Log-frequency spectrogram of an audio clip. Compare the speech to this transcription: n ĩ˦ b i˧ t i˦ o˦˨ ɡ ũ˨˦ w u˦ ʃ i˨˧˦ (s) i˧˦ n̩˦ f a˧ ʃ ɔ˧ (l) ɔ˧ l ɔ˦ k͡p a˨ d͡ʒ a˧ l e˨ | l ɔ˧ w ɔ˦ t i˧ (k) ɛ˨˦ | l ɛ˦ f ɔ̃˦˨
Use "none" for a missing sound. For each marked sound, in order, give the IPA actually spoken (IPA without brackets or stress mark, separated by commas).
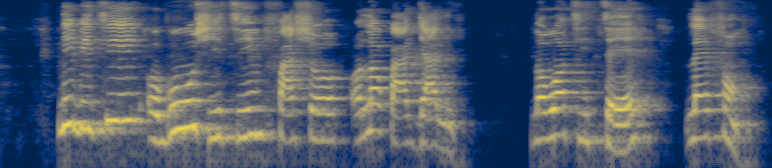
t, none, t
